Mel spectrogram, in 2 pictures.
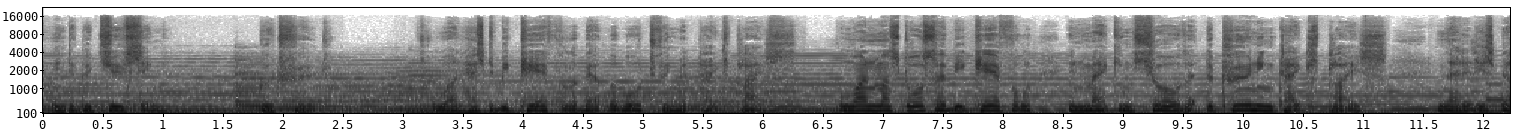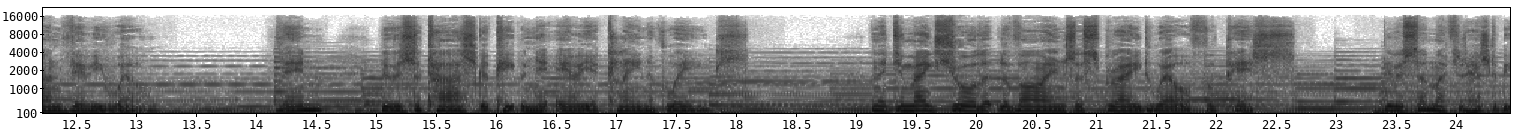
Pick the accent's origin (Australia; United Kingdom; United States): Australia; Ballarat, Victoria; also born or lived in Mildura; I'm from Ballarat.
